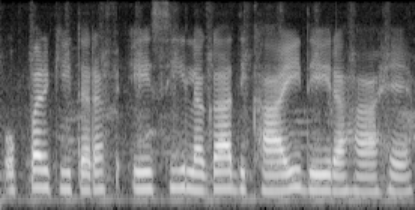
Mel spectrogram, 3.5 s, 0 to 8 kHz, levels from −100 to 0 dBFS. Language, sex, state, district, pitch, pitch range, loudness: Hindi, female, Uttar Pradesh, Lucknow, 195 Hz, 185-205 Hz, -17 LUFS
